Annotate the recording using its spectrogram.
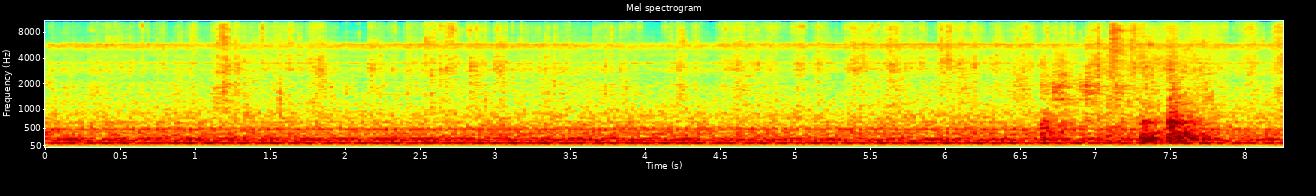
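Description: Plastic wrap crinkling and rustling faintly as fingers roll and crimp the edge of a folded pie-crust turnover, over a steady low electrical hum.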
